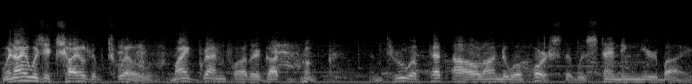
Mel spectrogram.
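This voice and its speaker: A man's voice: medium pitch, normal speed, over music, close to an everyday voice, poor audio. A man playing a lonely, fiery old medicine-show professor with florid, formal oratory in a radio western. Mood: courteous, pleading.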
